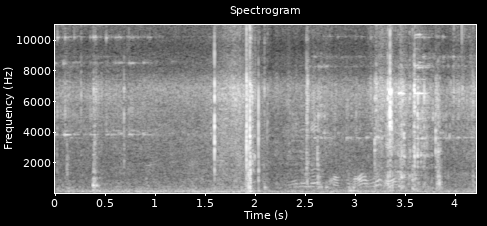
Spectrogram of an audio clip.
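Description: A few sharp knocks and clatters of gear and a bamboo pole being handled against the wooden boat, over a low steady hum. Faint voices in the background near the middle.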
